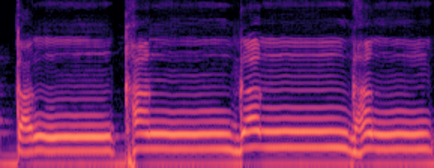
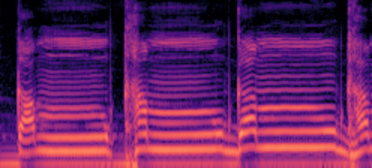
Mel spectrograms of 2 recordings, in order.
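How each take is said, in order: First: Each syllable ends with an ng sound. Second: Each syllable ends with an m sound.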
